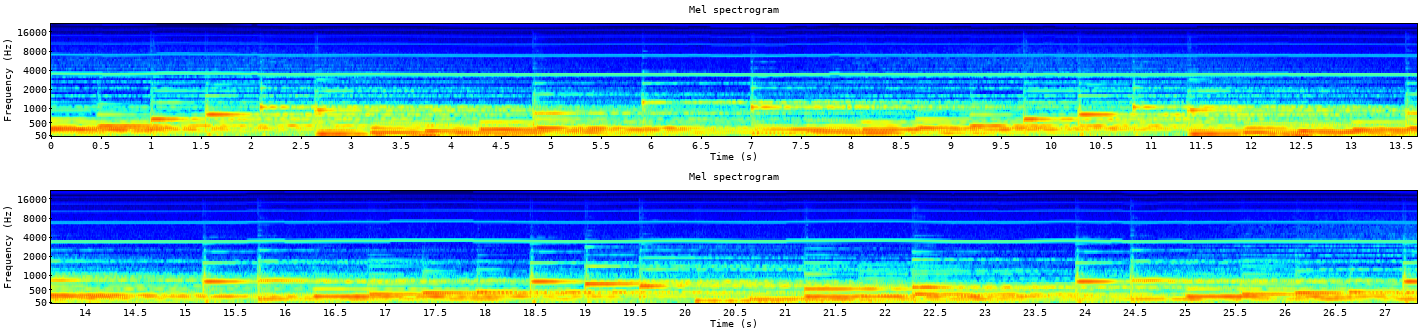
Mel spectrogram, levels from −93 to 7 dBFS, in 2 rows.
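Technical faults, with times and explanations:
Throughout, switching supply whistle: a switching power supply in or near the recording chain is cycling at an audible rate, dropping into burst mode or beating against a second supply, so its switching energy lands in the audio band. The result is a thin, high whistle wandering between about 3.35 and 3.61 kHz as the load shifts, sitting roughly 25 dB below the sound and never letting up.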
